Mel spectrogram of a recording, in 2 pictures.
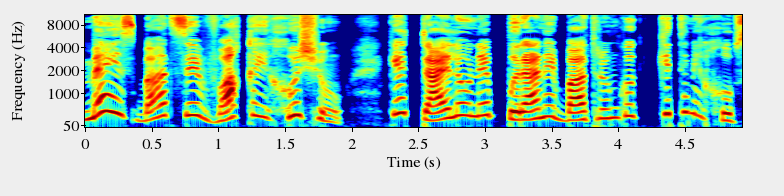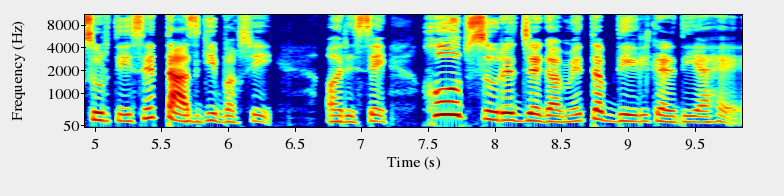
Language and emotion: Urdu, happy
